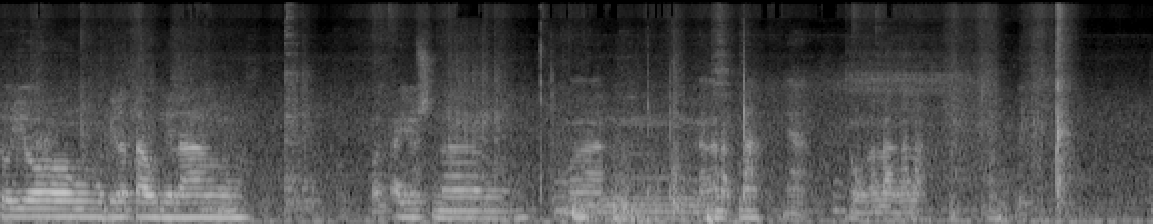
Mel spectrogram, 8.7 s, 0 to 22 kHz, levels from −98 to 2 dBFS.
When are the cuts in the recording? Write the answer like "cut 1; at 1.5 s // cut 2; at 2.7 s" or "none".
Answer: cut 1; at 4.1 s // cut 2; at 6.2 s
